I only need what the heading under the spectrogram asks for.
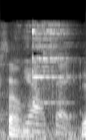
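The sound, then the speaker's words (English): A spoon clinking against an empty ice cream bowl: a brief, bright ring or two under people talking. “That, do you hear that sound? That was the sound of an ice cream bowl. That was empty because I'm broke.”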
